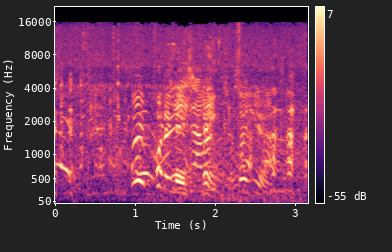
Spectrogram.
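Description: Women in a crowd laugh briefly.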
